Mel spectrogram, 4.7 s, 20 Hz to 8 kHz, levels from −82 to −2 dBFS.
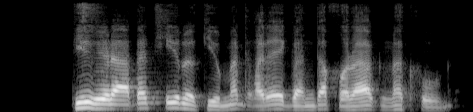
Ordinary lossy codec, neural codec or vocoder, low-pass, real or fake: Opus, 64 kbps; codec, 16 kHz, 0.5 kbps, X-Codec, HuBERT features, trained on balanced general audio; 7.2 kHz; fake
